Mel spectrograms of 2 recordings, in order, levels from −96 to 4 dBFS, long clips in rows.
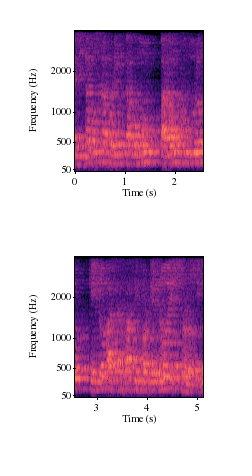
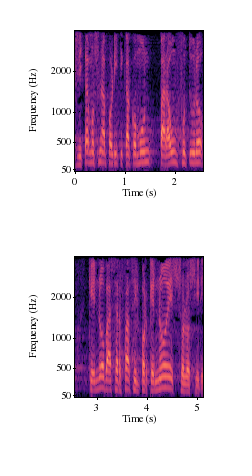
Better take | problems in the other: second | room echo; dies away in 1.2 s

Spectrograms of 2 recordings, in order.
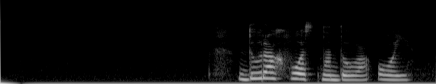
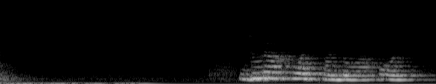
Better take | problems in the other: first | room echo; dies away in 0.9 s

